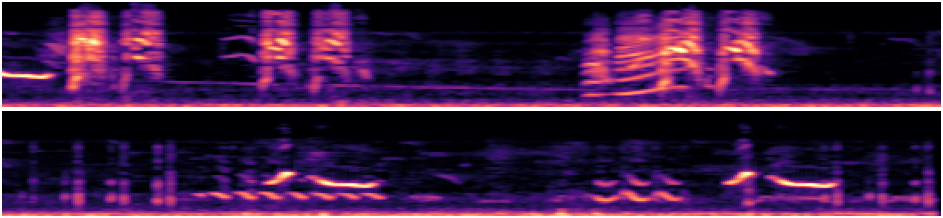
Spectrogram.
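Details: Green parrot uttering a few harsh squawks, then softer whistled notes that rise and fall, including a wavering trill-like series, over steady low background noise.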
